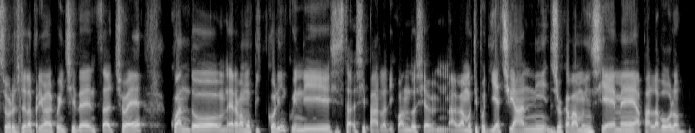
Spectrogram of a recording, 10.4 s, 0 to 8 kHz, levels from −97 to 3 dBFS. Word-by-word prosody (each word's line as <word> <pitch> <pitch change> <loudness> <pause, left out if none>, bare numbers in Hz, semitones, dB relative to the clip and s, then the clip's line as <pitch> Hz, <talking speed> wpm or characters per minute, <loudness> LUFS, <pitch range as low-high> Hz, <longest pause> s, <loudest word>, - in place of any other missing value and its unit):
sorge 125 -3 0
la 110 - +2
prima 110 -1 0
coincidenza, 110 -2 0
cioè 150 +10 +2 0.4
quando 115 -8 +2
eravamo 125 -1 +2
piccoli, 130 - -3
quindi 100 -2 0
si 105 +1 -6
sta 115 - -2
si 105 - -4
parla 105 +1 -3
di 100 0 -12
quando 100 0 -1
si 100 - -2
a 100 - +1 0.3
avevamo 100 +1 0
tipo 115 0 -2
10 110 +7 +1
anni, 140 +3 0
giocavamo 120 -1 0
insieme 125 0 +3
a 110 - +1
pallavolo, 105 0 -1
115 Hz, 145 wpm, -23 LUFS, 105-125 Hz, 0.4 s, insieme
